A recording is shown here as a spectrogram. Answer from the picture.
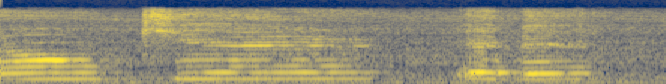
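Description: A man singing over an acoustic guitar: two sung phrases, the first with a held note, with the guitar ringing underneath.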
